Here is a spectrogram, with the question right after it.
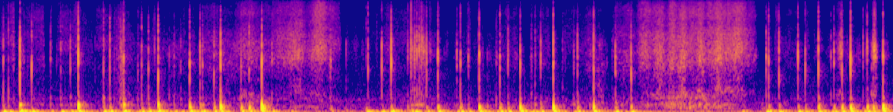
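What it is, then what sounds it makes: Backgammon case lid tapped and scratched with nails. Long nails tap and scratch across the map-print lid of a closed, hollow backgammon case. Rapid, sharp, hollow taps with a low body alternate with stretches of bright, hissy scratching.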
